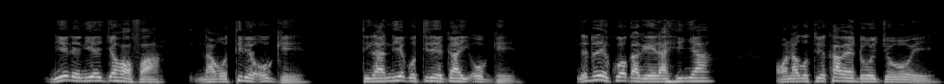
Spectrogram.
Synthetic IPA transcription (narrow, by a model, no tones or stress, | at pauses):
nienenied͡ʒɛɦɔva | naɣotiɾeoɡe | tiɣanieɣotiɾeɡaioɡe | nedoɾekwɔɡaɣeɾaɦiɲa | ɔnaɣotwekawɛdod͡ʒoːe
